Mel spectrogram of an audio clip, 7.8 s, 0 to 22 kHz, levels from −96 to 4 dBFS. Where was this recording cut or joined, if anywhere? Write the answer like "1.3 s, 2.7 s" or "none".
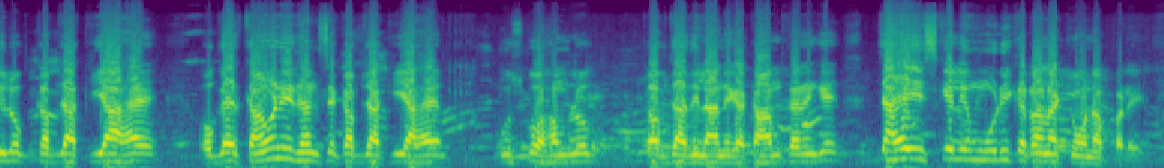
none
